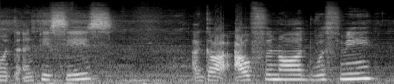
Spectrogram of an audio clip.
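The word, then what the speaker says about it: Alphinaud: the NPCs I got alphanod with me I think his name is pronounced alphano but I'm just gonna say Alpha nod because that's what I'm used to I might inter change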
